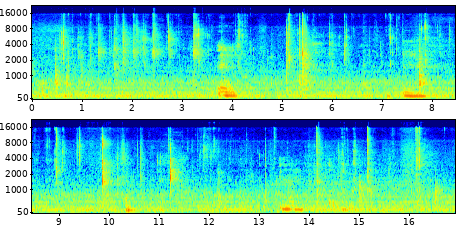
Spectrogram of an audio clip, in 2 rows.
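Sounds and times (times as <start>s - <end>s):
close chewing: 0.5s - 13.4s.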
